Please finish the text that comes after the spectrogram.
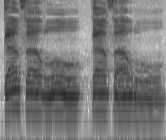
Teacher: harakat kafaru kafaru ini ada Ro berharakat dhomah dibaca tebal kemudian ada dhomah diikuti wau sukun sehingga dia harus dipanjangkan dua harakat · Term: Mad Thobi'i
